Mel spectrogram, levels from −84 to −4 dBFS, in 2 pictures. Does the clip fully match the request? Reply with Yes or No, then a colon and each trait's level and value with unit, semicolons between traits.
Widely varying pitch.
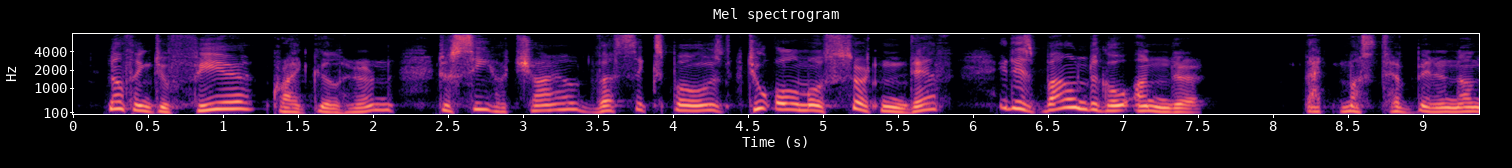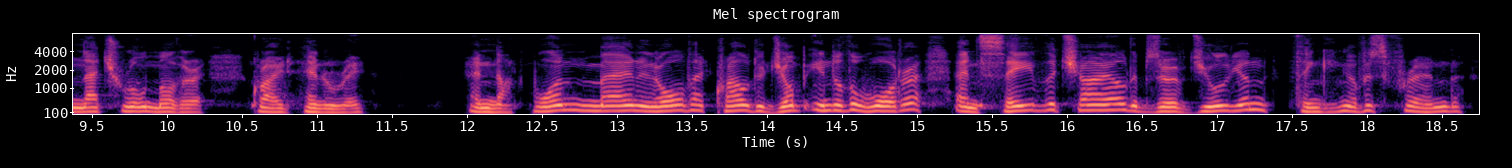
No: average, 4.7 semitones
